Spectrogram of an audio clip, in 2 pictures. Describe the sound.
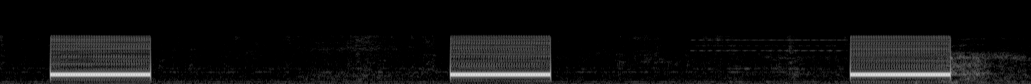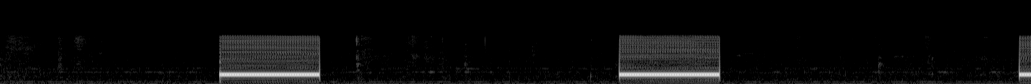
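Telephone ringback tone while a call is transferred to voicemail: five steady, identical ring bursts, each about a second long, evenly spaced about four seconds apart, with near silence between them.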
